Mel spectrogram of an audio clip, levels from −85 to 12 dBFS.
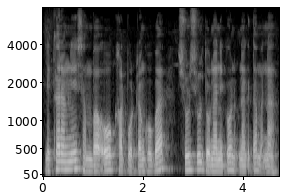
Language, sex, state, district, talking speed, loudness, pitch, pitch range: Garo, male, Meghalaya, West Garo Hills, 90 wpm, -17 LUFS, 120 Hz, 105-135 Hz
